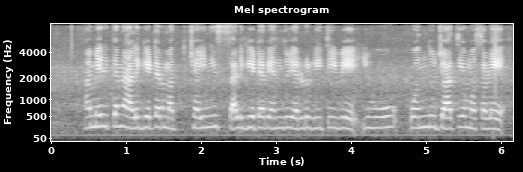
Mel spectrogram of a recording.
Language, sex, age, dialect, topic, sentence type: Kannada, female, 18-24, Central, agriculture, statement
